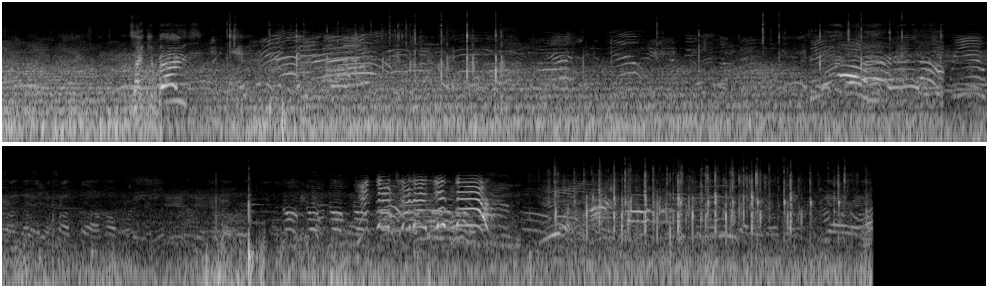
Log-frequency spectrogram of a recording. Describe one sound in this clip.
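Young women shout and cheer across an open field.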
